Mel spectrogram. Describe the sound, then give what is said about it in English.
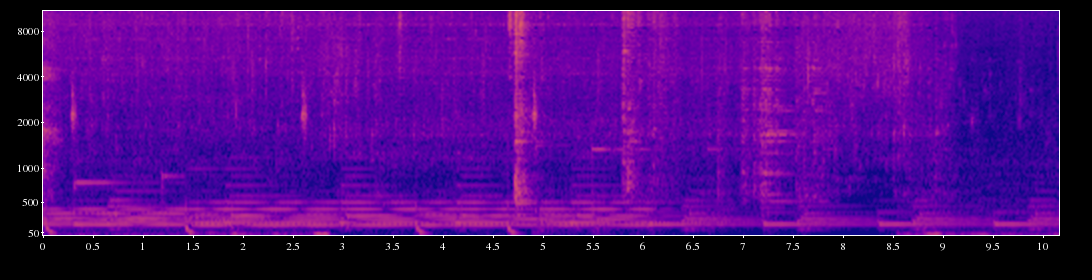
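Running water splashes steadily while dishes clink and knock now and then, with a few sharper clatters. A low, steady tonal hum sits underneath, and no one speaks. “All done with the dishes, sugar.”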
